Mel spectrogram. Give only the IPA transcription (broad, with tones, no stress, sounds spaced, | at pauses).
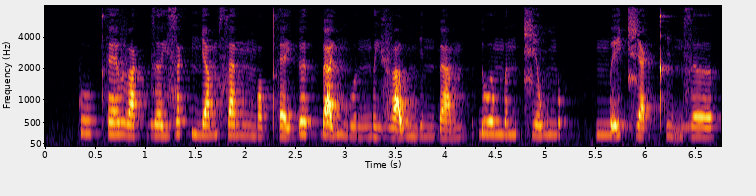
k u˧ t̪ʰ ɛ˨˦ v a˨˩ k̚ z ə˨˩ j z a˦˥ k̚ ɲ a˨˦ m s a˧ n ŋ ɔ˨˩ t̪ʰ ɛ˨˩ j ɗ əː˦˥ t̚ ɗ a̰˧˥ j ŋ u˨˩ ə̯ ŋ ə˨˩ j v a̰˧˥ w ŋ i˧ n ɗ a˨˦ m | ɗ u˧ ə̯ m ə˧ n t͡ɕ ə˨˦ w ŋ ə˦˥ p̚ | m ḛ˧˥ t͡ɕ a˨˩ k̚ t̪ʰ ḭ˧˨ m z əː˧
